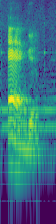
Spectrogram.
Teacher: Esta es una E corta y la boca abierta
